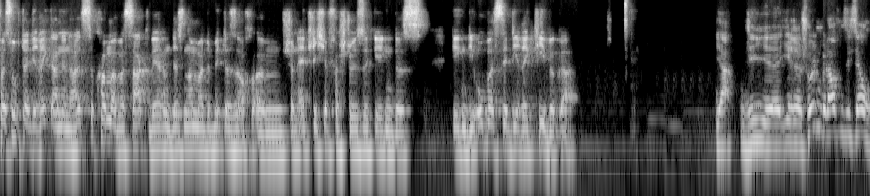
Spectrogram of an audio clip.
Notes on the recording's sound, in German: Entschuldigung: Unser Zoom hat versagt und der Ton ist in dieser Folge suboptimal.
